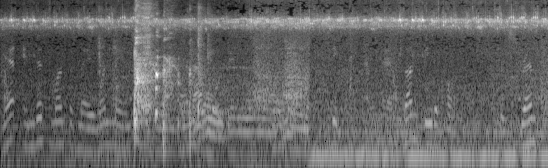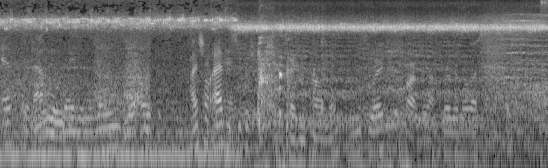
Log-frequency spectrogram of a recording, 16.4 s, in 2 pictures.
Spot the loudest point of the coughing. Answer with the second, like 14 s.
2 s.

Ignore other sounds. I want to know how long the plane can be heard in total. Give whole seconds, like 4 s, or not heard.
12 s.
